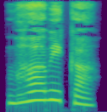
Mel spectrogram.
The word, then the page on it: ಭಾವುಕ: bhāvuka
